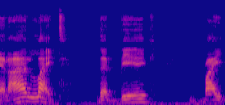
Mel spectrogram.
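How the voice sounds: A man's fairly low, slightly mellow voice with vocal fry, at a very slow pace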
